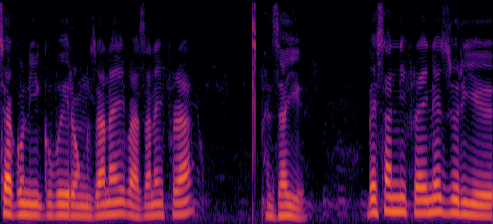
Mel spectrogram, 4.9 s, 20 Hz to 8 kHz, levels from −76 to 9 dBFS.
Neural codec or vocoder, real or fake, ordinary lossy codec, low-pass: none; real; none; none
